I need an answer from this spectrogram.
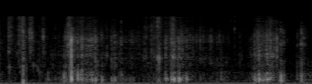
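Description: Seaweed algae chips crunching between the teeth: a few sharp, brittle crunches in an irregular chewing rhythm, faint and close, with no talk.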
